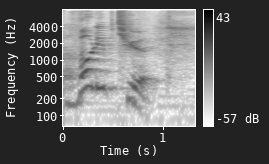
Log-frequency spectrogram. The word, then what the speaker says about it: voluptueux: So, voluptueux. How to pronounce it is actually quite easy. Just go with voluptuous and try to pronounce every single letter in it.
